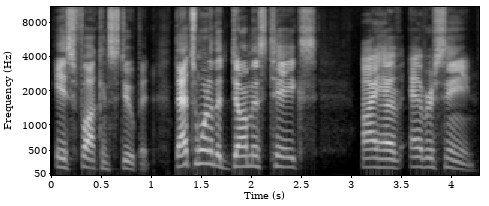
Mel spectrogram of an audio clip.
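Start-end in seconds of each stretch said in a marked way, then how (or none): none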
